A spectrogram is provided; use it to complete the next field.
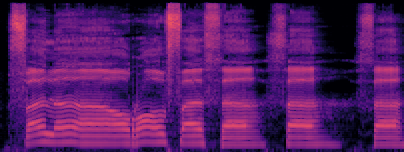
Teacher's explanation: keluarkan sedikit hujung lidah kita ketika menyebut huruf sa ni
